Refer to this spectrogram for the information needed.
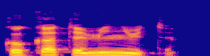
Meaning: pressure cooker (cooking vessel)
- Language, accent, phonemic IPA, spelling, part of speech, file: French, France, /kɔ.kɔt.mi.nyt/, cocotte-minute, noun, LL-Q150 (fra)-cocotte-minute.wav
